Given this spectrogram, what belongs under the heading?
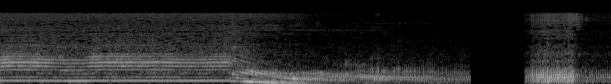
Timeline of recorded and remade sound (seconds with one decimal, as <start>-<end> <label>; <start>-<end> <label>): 0.0-1.1 recorded; 1.1-1.6 remade; 1.6-2.7 recorded; 2.7-3.5 remade; 3.5-4.3 recorded; 4.3-5.5 remade; 5.5-6.1 recorded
